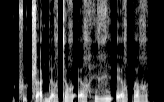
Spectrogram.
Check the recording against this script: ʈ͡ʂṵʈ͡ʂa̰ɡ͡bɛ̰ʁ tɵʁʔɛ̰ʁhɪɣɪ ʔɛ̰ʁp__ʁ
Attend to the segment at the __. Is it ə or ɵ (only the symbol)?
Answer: ə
